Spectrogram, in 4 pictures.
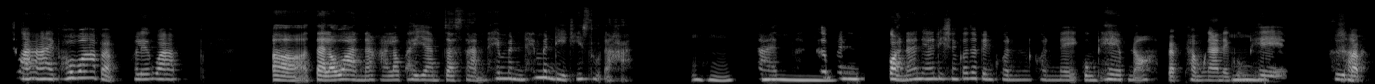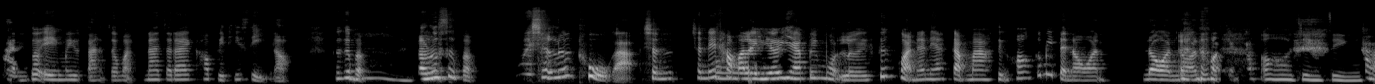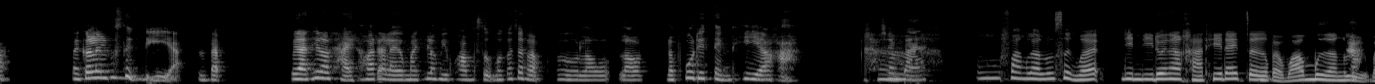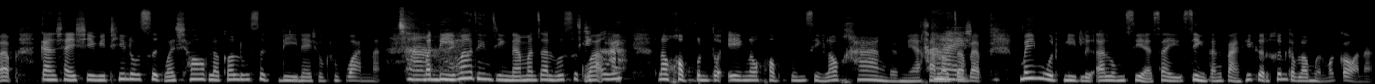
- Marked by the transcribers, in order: other background noise; chuckle; unintelligible speech
- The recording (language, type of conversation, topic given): Thai, unstructured, มีอะไรช่วยให้คุณรู้สึกดีขึ้นตอนอารมณ์ไม่ดีไหม?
